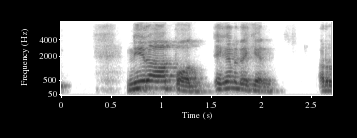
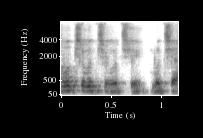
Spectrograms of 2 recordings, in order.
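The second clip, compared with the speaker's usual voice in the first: much softer and lower, under his breath; muttering to himself; 8 semitones lower, 6 dB quieter than usual. Real, not acted. Teacher stuck on screen sharing, muttering to himself. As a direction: mumble it to yourself while fiddling with the screen.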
